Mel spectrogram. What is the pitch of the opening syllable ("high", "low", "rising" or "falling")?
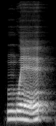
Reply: low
